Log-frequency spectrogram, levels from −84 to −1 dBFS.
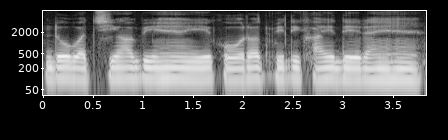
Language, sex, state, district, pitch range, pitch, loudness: Hindi, male, Jharkhand, Deoghar, 100-105 Hz, 100 Hz, -14 LUFS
